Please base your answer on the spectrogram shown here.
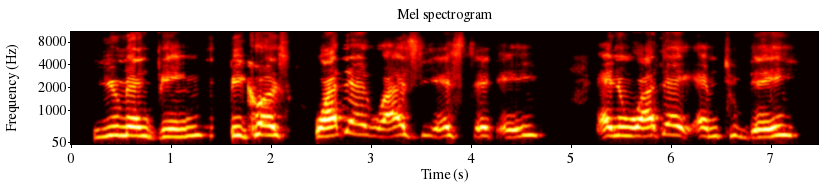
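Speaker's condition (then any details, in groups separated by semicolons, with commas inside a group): Cerebral palsy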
